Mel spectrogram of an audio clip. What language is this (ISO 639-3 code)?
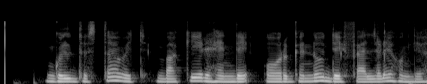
pan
